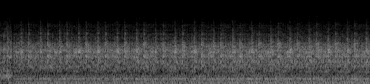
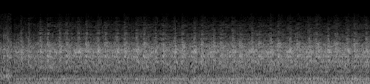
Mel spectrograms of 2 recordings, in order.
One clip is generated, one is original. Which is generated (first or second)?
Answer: second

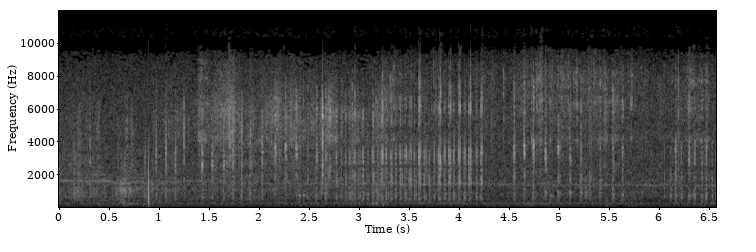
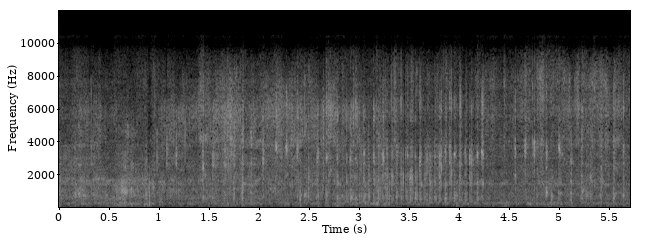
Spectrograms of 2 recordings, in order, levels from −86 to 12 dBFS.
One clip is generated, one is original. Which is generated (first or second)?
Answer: second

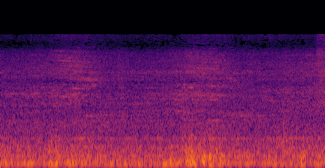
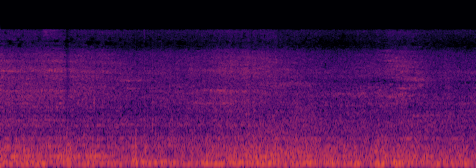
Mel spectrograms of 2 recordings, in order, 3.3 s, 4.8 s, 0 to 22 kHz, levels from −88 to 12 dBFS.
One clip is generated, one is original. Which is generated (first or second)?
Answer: second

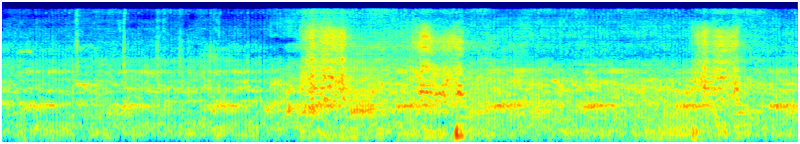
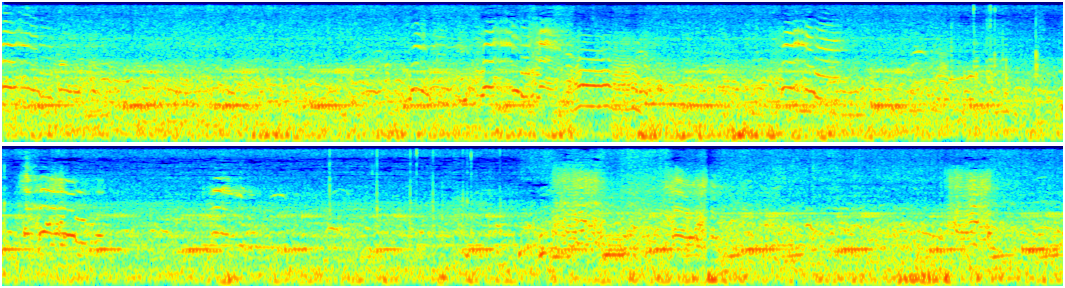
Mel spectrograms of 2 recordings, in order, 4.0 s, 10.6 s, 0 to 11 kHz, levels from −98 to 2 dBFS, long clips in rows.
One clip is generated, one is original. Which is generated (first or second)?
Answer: first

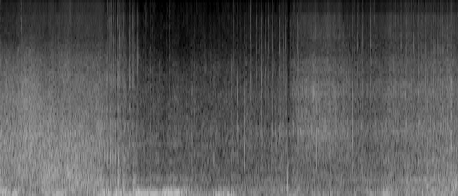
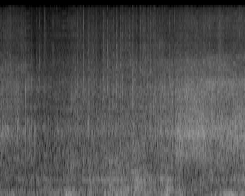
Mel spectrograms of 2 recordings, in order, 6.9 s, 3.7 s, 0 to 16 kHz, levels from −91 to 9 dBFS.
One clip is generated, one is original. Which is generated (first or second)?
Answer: second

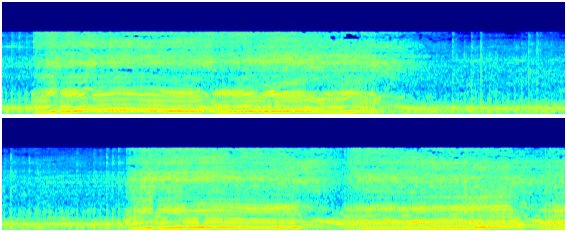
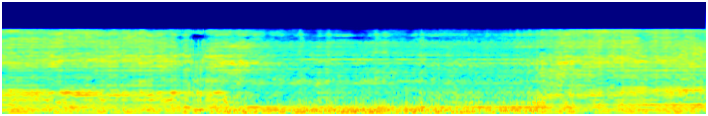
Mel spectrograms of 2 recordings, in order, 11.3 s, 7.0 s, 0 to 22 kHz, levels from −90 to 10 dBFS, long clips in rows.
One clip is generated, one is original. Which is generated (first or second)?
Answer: second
